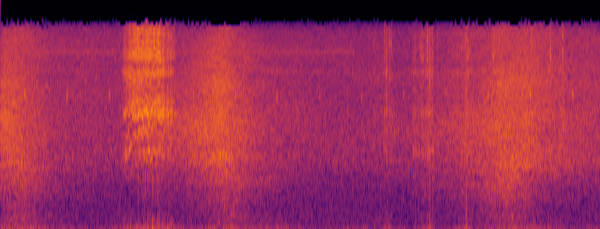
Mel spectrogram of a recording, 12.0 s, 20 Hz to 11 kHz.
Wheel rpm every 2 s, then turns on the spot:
0, 50, 0, 10, 20, 10.
8-12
